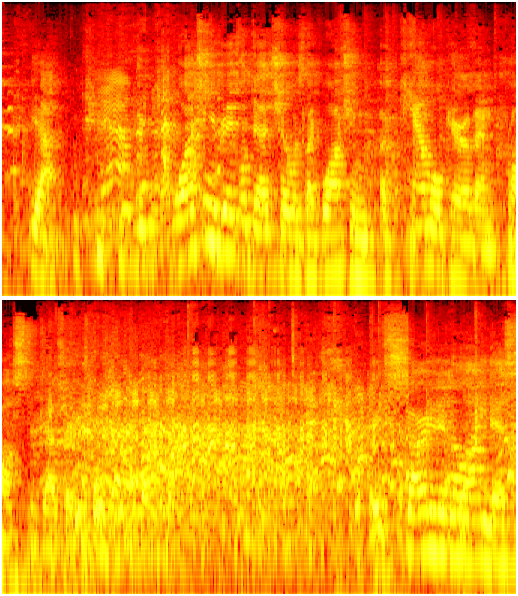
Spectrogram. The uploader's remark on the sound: Live from the Punchline in San Francisco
